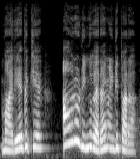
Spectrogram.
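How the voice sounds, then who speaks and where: Lady reading out a bossy cop barking orders, kinda high voice. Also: very animated, a little fast. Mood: stern. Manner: curt, ordering people about. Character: stern male police officer making an arrest.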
